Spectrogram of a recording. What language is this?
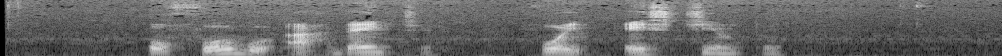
Portuguese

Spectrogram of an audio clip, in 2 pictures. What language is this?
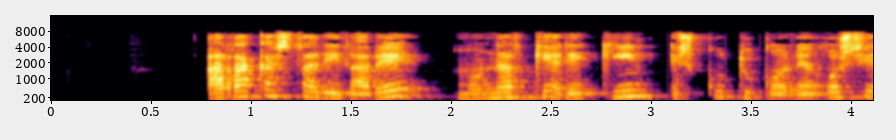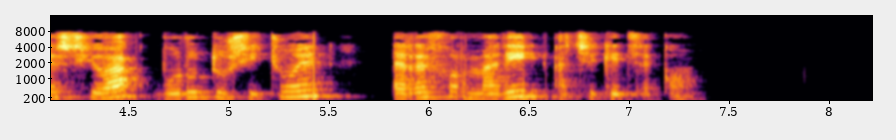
Basque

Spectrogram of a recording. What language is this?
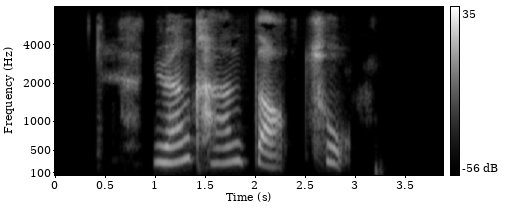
Chinese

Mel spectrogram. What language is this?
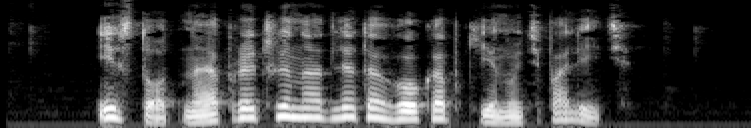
Belarusian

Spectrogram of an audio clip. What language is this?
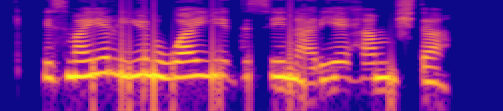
Pashto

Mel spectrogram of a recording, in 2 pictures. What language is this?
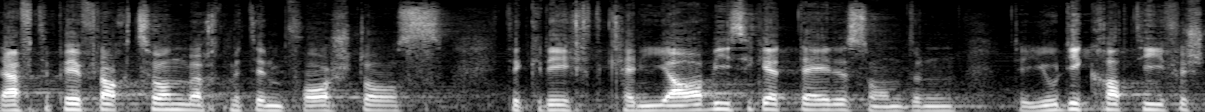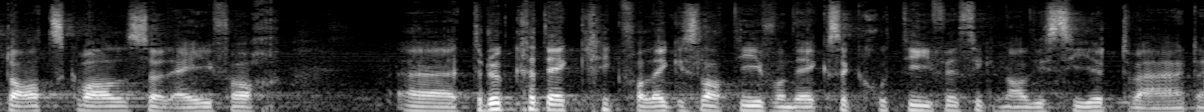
Swiss German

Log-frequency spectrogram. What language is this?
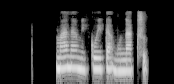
Yanahuanca Pasco Quechua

